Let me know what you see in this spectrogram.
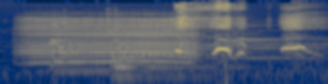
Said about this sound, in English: Oh, yes. I'm at the farm with Daddy. Look, it's a cow. Moo, moo.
